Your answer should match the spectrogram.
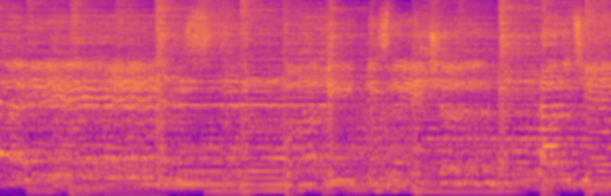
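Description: Live band playing a Kölsch-language pop song with singing over a steady drum beat.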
